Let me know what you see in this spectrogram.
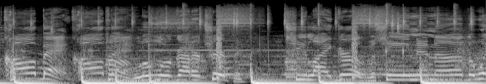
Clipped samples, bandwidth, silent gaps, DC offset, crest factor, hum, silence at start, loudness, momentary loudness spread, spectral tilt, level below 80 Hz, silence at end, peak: under 0.1%; 16.5 kHz; none; under 0.1%; 8 dB; none; 0 s; -12 LUFS; 3 LU; -4.5 dB/octave; -10 dBFS; 0 s; 0 dBFS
